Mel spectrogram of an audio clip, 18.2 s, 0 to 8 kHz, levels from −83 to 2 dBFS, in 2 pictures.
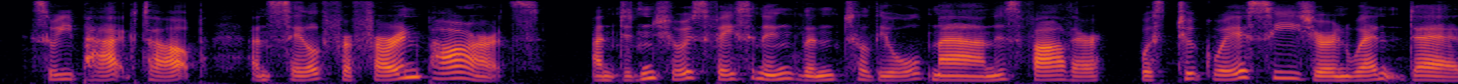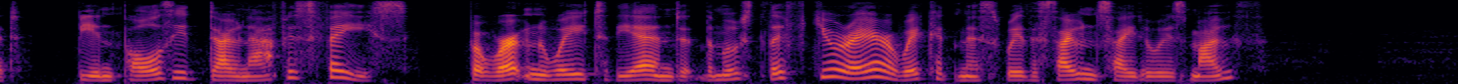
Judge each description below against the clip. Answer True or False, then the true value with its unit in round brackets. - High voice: False (155 Hz)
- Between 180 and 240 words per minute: True (185 wpm)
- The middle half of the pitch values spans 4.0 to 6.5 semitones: True (5.1 semitones)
